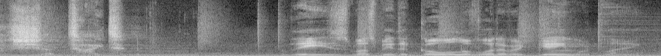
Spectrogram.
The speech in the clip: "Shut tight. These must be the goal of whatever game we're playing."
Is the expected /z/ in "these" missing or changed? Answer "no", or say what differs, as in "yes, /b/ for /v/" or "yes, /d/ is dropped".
no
